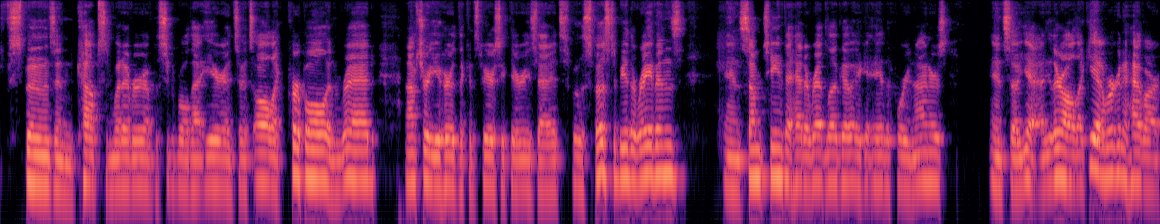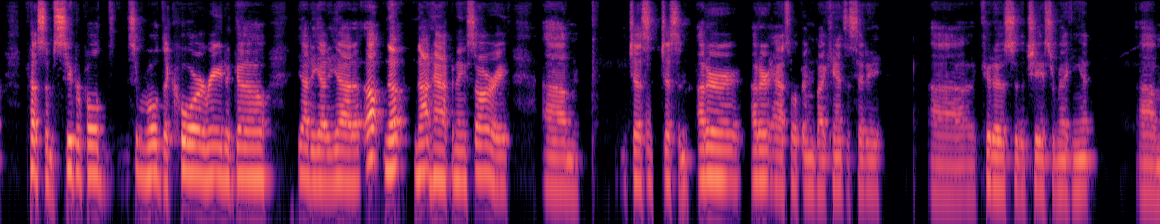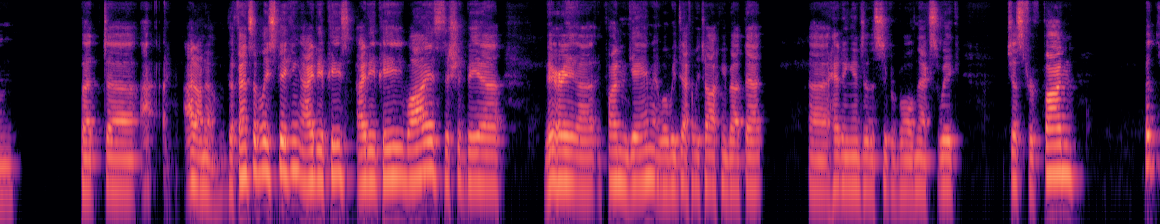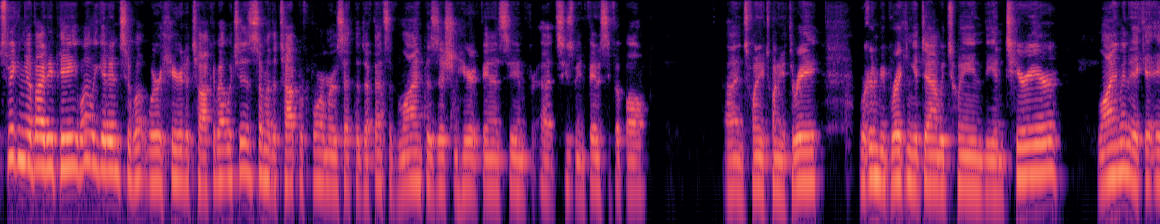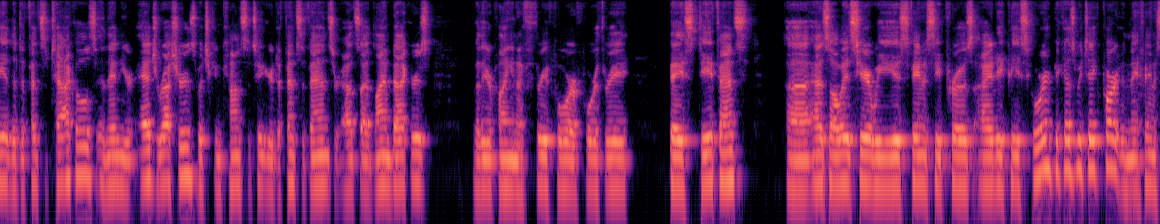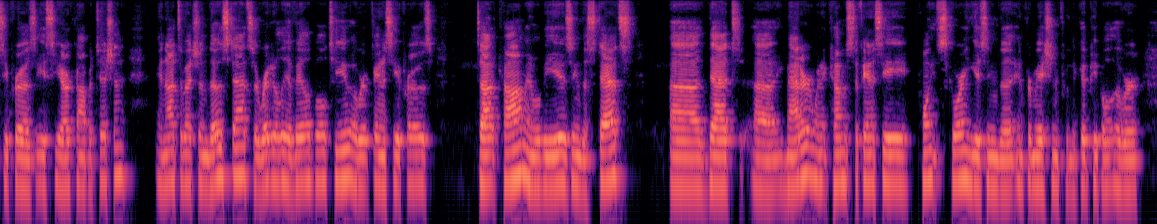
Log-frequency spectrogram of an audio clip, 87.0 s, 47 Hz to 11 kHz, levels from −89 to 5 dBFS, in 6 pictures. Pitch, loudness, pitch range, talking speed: 125 Hz, -23 LUFS, 120-140 Hz, 190 wpm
